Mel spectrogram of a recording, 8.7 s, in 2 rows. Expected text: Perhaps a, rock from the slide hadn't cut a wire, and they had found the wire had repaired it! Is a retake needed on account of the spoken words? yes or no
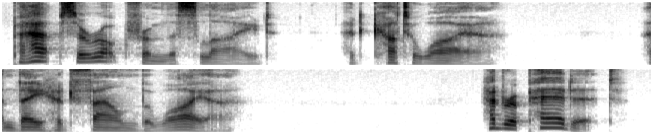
yes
